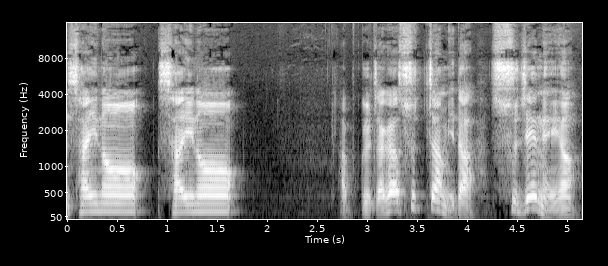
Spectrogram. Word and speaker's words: 才能: 발음은 사이노, 사이노.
